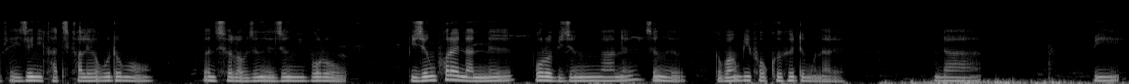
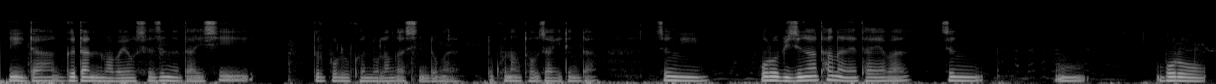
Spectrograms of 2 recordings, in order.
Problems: low volume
